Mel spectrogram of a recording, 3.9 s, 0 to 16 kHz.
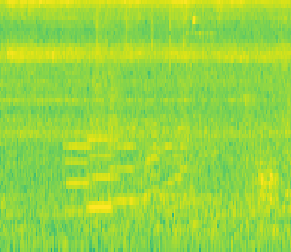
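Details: A short series of rising electronic alarm tones over steady room noise from a Philips V60 ventilator during a demonstration of its use; a mechanical ventilator alarm.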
